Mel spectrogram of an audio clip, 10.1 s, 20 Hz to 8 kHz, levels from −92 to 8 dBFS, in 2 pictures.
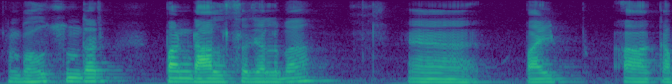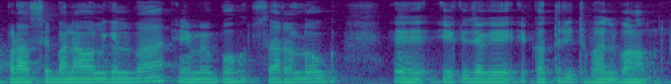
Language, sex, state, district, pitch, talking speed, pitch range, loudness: Bhojpuri, male, Bihar, East Champaran, 115 Hz, 125 wpm, 110-120 Hz, -32 LUFS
